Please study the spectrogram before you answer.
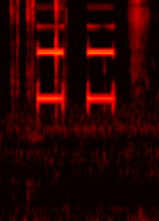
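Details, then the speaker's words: Toyota Tundra dash with the engine off: two short high beeps half a second apart as the parking sensors are switched on, the sonar fault warning for the left bumper sensor, whose wire broke during reinstall; the dash shows "check sonar system, see dealer". "It tells me which one's broke because it's flashing on the left side. And check sonar system, see dealer. And then it just all starts flashing."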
